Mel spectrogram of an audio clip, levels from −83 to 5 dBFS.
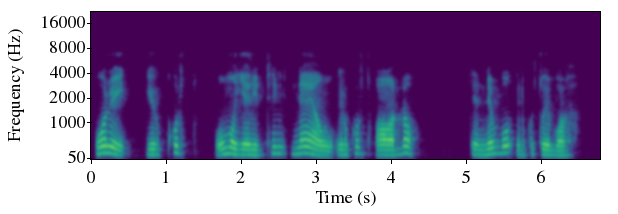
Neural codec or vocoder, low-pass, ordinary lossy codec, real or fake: autoencoder, 22.05 kHz, a latent of 192 numbers a frame, VITS, trained on one speaker; 7.2 kHz; AAC, 48 kbps; fake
